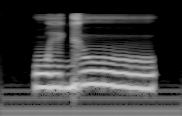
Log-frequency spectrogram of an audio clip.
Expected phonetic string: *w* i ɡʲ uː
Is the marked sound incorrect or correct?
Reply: correct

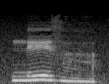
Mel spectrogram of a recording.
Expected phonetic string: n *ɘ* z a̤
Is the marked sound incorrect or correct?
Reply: incorrect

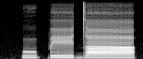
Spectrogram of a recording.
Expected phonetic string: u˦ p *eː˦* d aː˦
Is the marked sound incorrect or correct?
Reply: correct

